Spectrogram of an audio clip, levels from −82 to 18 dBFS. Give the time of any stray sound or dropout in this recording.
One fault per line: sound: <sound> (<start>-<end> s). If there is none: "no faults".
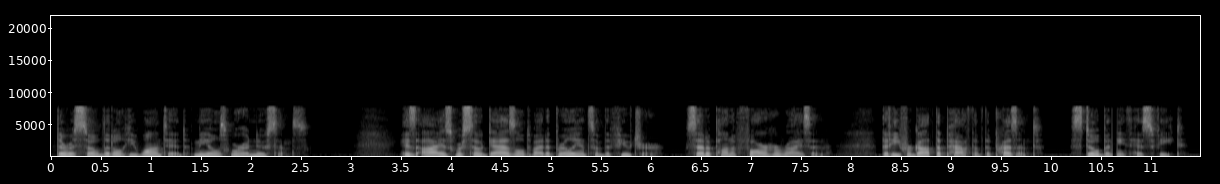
sound: dropout (10.6-10.7 s)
